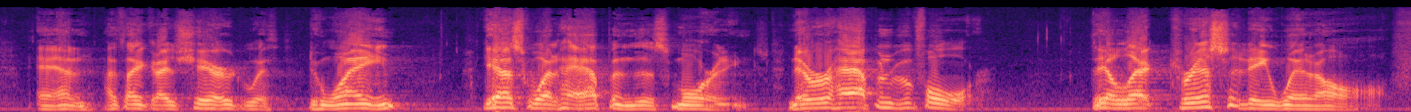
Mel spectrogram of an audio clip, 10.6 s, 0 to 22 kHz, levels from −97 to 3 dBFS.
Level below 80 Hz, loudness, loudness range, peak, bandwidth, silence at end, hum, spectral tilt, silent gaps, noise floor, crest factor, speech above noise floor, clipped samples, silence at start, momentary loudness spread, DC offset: -50 dBFS; -13 LUFS; 2 LU; 0 dBFS; 16.5 kHz; 0 s; none; -4.5 dB/octave; none; -43 dBFS; 14 dB; 29 dB; under 0.1%; 0.3 s; 11 LU; under 0.1%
